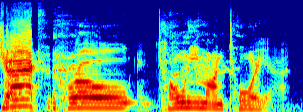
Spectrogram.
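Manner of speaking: very slow, high, creepy doll voice, drawn out. On a podcast, the speaker says character names, in a Chucky voice. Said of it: "Should I do the Chucky, the Chucky voice?".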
